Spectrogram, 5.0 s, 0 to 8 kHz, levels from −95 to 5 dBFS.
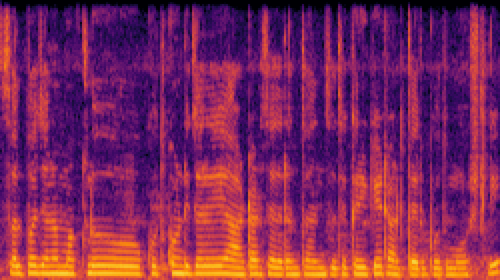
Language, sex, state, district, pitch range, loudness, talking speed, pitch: Kannada, female, Karnataka, Dakshina Kannada, 190-215 Hz, -13 LUFS, 145 wpm, 205 Hz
